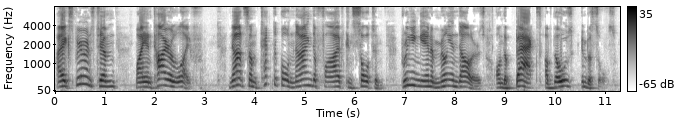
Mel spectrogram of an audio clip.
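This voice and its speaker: A man's voice: fairly high pitch, big pitch swings, measured pace, bright, forceful tone, voice pushed up, heavily acted. A man doing a bitter, scornful young man. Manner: scornful, cursing rant. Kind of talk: amateur script reading.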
